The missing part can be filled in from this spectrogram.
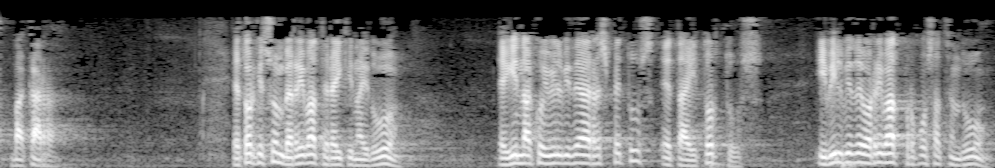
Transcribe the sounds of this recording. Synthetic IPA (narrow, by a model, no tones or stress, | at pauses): bakara̰ | e̞t̪o̞ɾkisumbe̞riβ̞at̪e̞ɾajkinajðuɣu | e̞ɣind̪ako̞iβ̞ilβið̞e̞aere̞spe̞t̪use̞t̪ajt̪o̞ɾt̪us | iβ̞ilβiðe̞o̞riβ̞at̪̚pɾo̞po̞sat͡se̞nd̪uɣu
